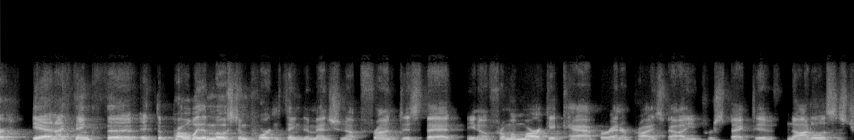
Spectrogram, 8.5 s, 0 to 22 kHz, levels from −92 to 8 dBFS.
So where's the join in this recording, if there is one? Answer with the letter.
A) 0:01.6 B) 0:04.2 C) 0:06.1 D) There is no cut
A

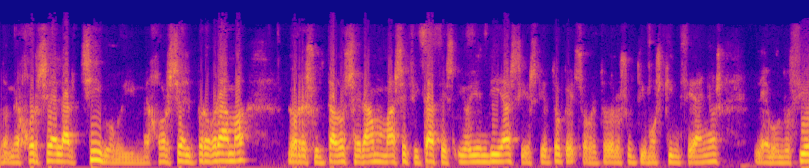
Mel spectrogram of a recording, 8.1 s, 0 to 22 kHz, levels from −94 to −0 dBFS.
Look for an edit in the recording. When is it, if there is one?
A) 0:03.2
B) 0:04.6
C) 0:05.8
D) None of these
D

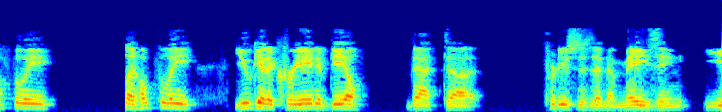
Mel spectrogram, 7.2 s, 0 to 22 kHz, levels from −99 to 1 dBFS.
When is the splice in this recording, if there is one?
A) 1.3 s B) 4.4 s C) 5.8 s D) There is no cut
A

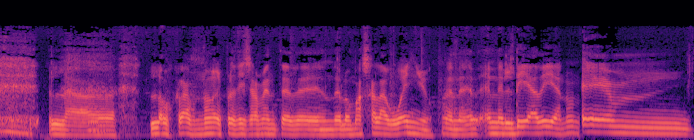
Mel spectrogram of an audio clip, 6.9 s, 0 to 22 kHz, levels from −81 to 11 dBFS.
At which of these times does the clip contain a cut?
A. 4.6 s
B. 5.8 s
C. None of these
B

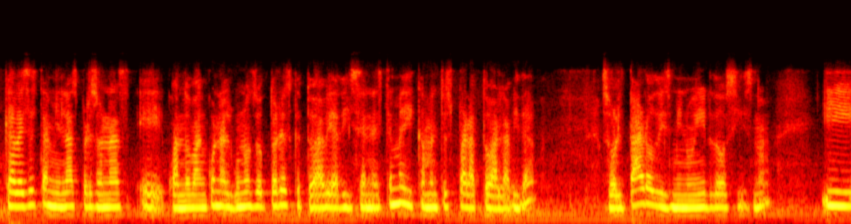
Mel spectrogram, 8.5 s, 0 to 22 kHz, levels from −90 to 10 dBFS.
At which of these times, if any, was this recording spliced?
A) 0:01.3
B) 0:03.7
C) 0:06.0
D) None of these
C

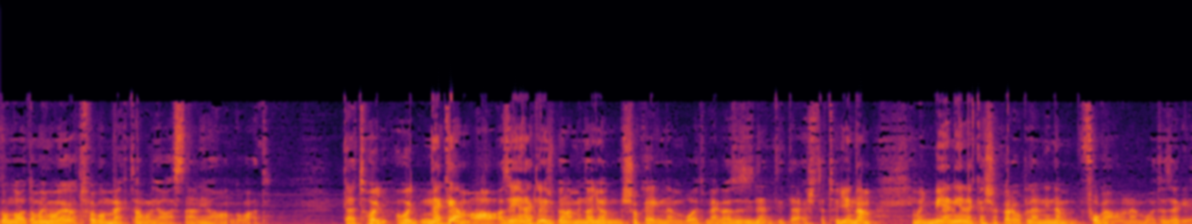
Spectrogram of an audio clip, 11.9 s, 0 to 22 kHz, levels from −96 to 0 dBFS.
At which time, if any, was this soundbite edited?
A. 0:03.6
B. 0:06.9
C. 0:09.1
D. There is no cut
C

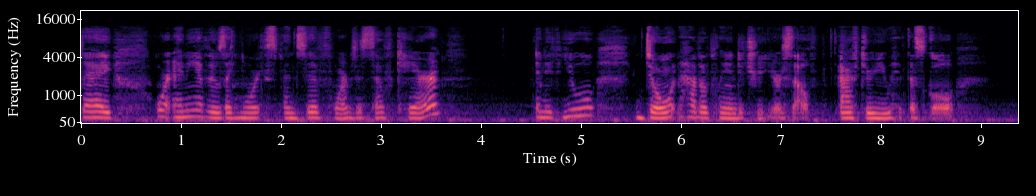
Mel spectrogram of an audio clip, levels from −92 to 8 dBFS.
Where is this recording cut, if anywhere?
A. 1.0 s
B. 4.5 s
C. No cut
B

